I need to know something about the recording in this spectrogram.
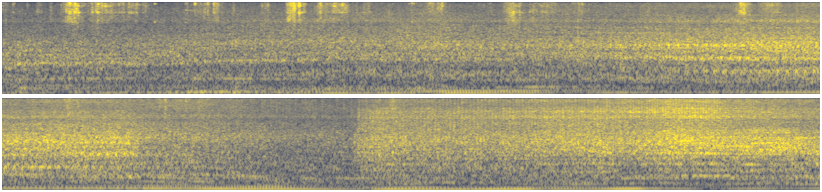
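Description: A truck engine rumbles loudly as it drives past.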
